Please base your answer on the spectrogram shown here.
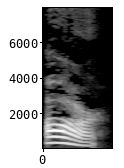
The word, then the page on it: er: er4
